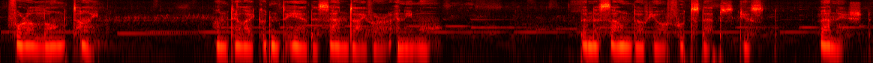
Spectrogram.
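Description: A woman playing a caring, worried fantasy expedition companion in a soft, breathy, intimate ASMR whisper. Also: on the low side, heavily acted. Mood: worried, relieved. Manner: intimate, gentle, slow and hushed. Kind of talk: soft-spoken ASMR roleplay.

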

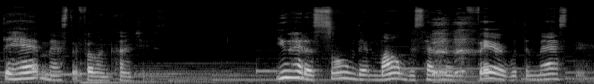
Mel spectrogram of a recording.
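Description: A woman's voice: fairly high pitch, moderate pace, vocal fry, music in the background. A woman playing an earnest teenage daughter voicing her letter in an audio drama. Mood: earnest, sorrowful.

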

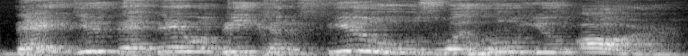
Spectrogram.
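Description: A man's voice: sits high, lively intonation, a little slow, warm tone, soft background music. Muffled, echoey male preacher from far off. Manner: conversational, addresses listeners directly, stretches key words for emphasis. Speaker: preacher, church elder. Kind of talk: sermon to a congregation. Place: church sanctuary with stage and rows of seats. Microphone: far camera at back of hall.

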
